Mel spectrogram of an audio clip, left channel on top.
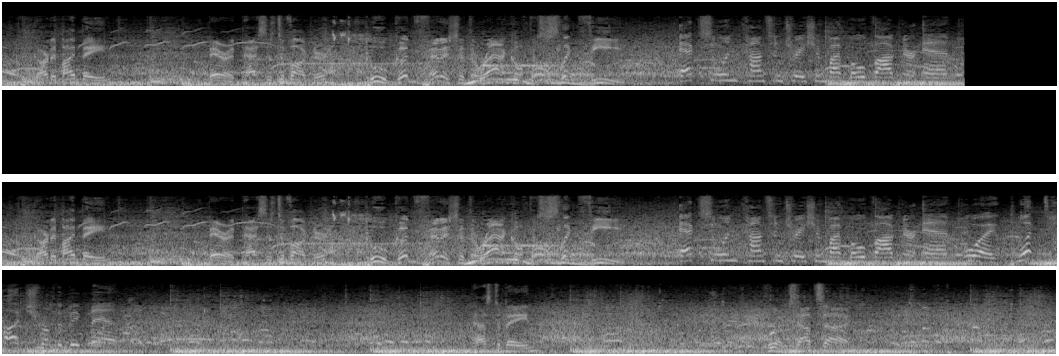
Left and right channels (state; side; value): drops out; left; at 9.7 s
